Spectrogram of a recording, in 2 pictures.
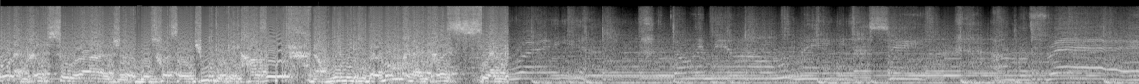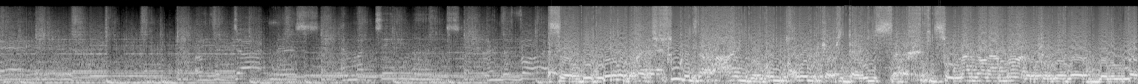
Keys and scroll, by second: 5.1 Page_Down.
